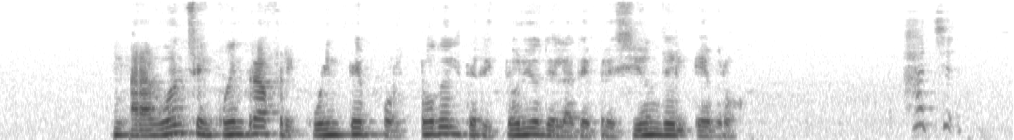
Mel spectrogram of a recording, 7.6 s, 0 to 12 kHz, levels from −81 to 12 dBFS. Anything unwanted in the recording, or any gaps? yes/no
yes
